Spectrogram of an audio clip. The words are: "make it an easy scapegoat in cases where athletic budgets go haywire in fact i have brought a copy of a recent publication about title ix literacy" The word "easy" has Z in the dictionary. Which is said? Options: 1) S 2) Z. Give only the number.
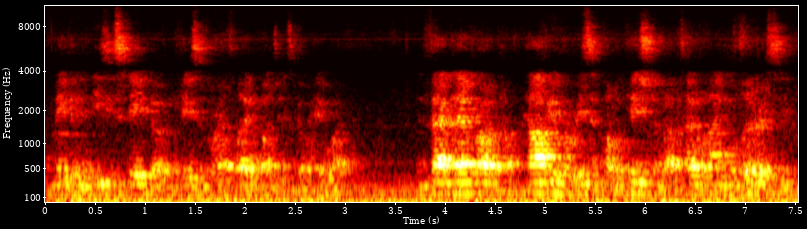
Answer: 2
